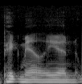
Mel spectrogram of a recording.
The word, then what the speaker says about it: Pygmalion: Pygmalion? – Yeah, Pygmalion.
